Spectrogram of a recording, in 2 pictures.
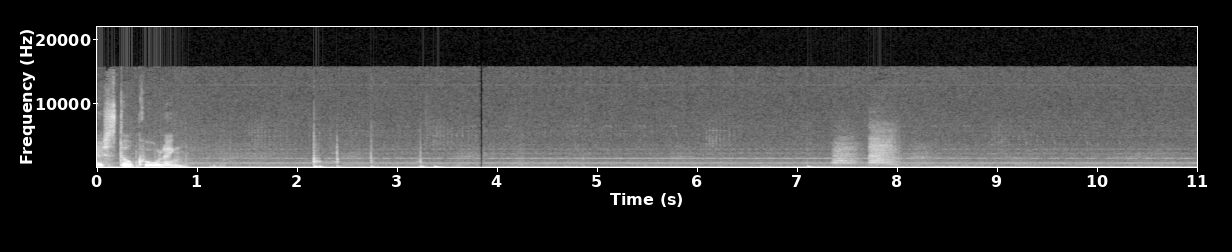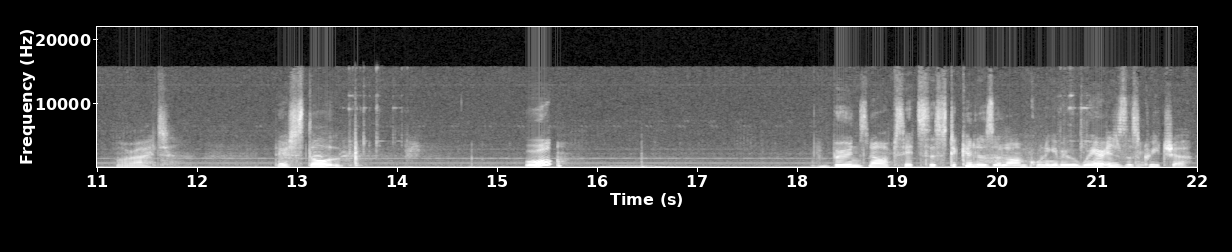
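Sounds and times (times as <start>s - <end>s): faint steady hum: 0.0s - 22.0s
impala alarm snorts: 7.3s - 8.1s.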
